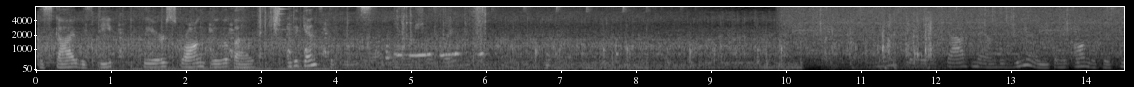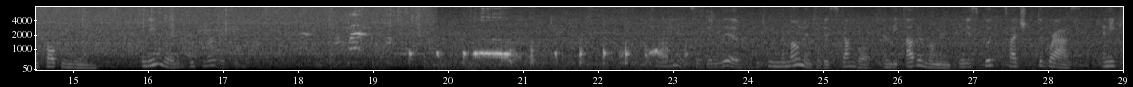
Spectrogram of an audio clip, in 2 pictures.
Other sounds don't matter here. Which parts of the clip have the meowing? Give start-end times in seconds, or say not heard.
not heard.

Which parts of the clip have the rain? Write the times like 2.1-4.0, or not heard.
0.0-28.9.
